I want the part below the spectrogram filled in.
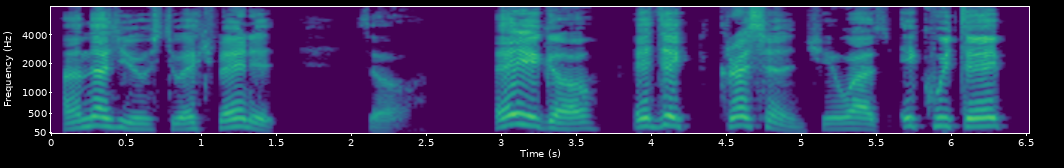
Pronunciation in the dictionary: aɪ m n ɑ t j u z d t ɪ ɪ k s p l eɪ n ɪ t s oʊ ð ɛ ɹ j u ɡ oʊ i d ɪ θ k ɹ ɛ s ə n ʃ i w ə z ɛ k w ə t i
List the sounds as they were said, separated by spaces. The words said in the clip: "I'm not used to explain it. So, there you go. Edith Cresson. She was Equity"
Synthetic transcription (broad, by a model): aɪ m n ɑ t j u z t ɪ ɪ k s p l eɪ n ɪ t s oʊ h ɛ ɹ j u ɡ oʊ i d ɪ k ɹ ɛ s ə n ʃ i w ə z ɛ k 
